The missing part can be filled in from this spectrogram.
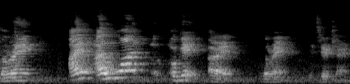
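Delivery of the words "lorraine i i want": shrill, very high-pitched screaming. Trying to give Lorraine the turn: screaming. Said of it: "Why are you screaming".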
